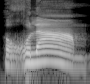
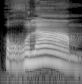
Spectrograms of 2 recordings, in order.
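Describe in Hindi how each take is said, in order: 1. यह गले वाली, घर्षी gh ध्वनि से शुरू होता है। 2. यह गले वाली, घर्षी gh ध्वनि से शुरू होता है।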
